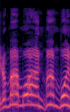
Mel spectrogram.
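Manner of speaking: put-on thrilled boy voice, excited yell, high, drawn out. A mother retells her son shouting to his sisters on the phone, imitating son screaming excitedly. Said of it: "He's screaming off the phone to his sisters".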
